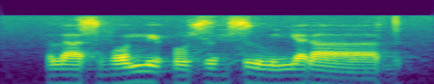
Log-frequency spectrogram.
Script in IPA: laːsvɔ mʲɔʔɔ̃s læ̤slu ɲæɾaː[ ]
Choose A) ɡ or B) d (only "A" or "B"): B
